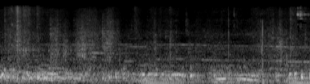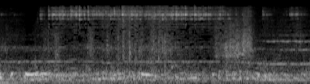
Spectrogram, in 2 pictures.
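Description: Many domestic pigeons cooing together, overlapping low coos with no break, with two brief low rumbles in the first half.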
